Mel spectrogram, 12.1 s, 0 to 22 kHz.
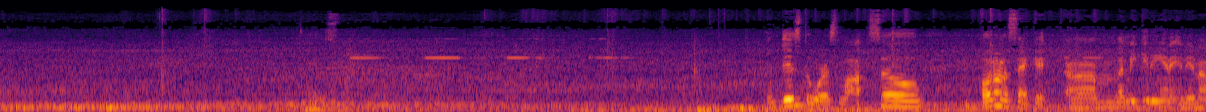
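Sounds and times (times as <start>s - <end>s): low engine rumble: 0.0s - 12.0s
reversing alarm beeping: 3.2s - 6.7s.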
